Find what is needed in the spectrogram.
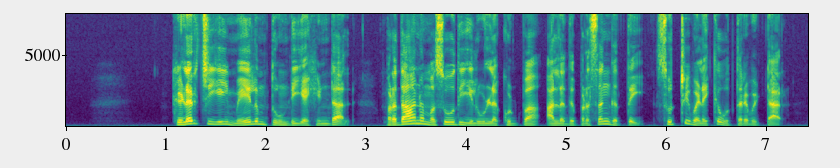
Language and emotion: Tamil, neutral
